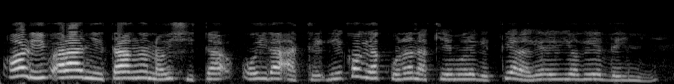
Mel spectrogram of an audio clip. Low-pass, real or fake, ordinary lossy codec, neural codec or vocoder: 7.2 kHz; real; AAC, 24 kbps; none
